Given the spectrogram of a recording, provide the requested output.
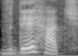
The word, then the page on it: aspirer: /as.pi.ʁe/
